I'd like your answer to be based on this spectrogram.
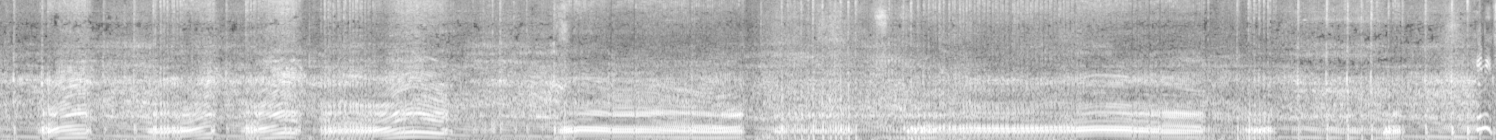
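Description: A motorcycle on a hot, dry mountain trail revs up and down repeatedly in loud, close bursts, the engine rising and falling with brief gaps between pulls.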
